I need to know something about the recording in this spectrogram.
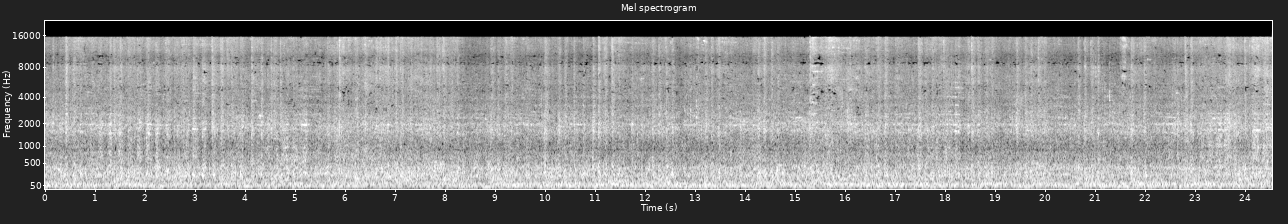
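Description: Steel wheels clack rhythmically over rail joints.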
